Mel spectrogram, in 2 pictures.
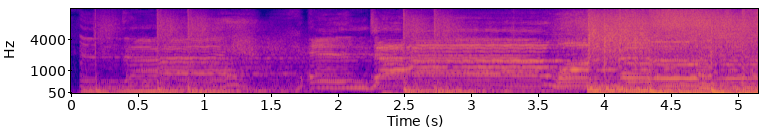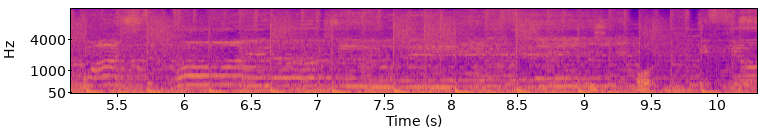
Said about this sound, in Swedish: Det, det här var ju lite, lite sån 80-talsdisco eh, i, i, i grund och botten.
